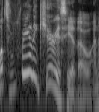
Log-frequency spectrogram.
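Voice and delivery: very high, swooping, intrigued, curious documentary-narrator tone. Narrating a scene in a cave, in a high-pitched voice. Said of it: "I say that in high-pitched voice because it's very, very curious".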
